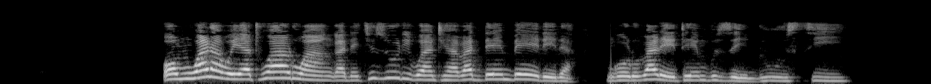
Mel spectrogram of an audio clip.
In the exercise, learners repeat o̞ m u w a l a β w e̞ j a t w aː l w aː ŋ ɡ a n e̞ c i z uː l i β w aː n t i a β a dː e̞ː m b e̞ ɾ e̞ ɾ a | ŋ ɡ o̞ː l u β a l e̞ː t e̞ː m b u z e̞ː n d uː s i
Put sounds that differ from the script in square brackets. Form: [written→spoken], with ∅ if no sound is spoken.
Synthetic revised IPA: o̞ m u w a l a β w e̞ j a t w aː l w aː ŋ ɡ a n e̞ c i z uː l i β w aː n t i a β a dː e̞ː m b e̞ ɾ e̞ ɾ a | ŋ ɡ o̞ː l u β a l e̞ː t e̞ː m b u z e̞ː n d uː s i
